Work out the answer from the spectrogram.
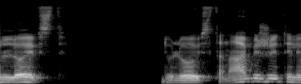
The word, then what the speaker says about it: läufst: А умляут и у читается как ой. Соответственно, ты бежишь, будет du läufst.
